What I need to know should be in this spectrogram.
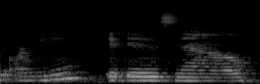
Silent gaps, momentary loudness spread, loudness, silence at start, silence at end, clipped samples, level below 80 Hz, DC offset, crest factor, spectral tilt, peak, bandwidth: none; 9 LU; -38 LUFS; 0 s; 0 s; under 0.1%; -80 dBFS; under 0.1%; 14 dB; -6 dB/octave; -22 dBFS; 15 kHz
